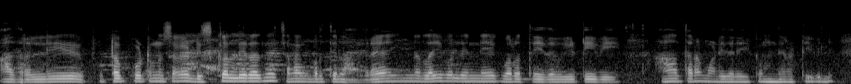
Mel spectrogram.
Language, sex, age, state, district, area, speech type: Kannada, male, 45-60, Karnataka, Chitradurga, rural, spontaneous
